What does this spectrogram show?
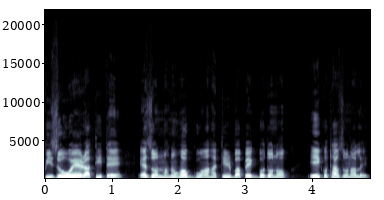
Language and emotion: Assamese, neutral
